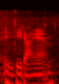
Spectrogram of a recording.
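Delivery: usual speaking voice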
